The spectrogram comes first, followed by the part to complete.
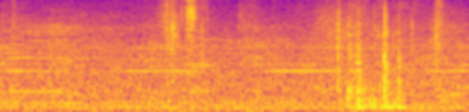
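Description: Quiet, steady low hum inside a parked car's cabin, with a faint thin steady tone, then a short voice-like sound near the end.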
